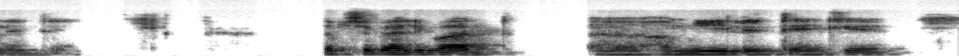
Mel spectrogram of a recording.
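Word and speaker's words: باء: جو تلفظ ہے وہ اردو میں ہم لوگ بے کرتے ہیں، لیکن عربی میں با ہوگا، با، اور جو اس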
